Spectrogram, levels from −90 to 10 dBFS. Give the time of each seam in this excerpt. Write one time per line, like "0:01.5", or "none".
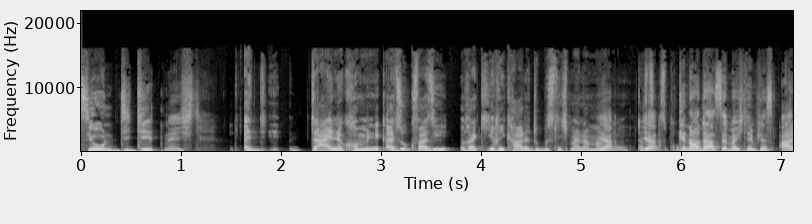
none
